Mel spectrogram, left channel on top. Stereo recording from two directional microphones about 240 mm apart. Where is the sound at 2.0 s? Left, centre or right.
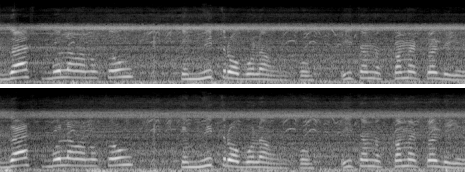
Centre.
